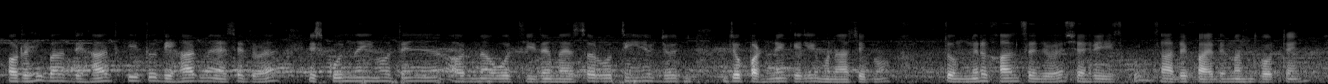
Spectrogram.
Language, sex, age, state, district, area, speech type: Urdu, male, 18-30, Delhi, South Delhi, urban, spontaneous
